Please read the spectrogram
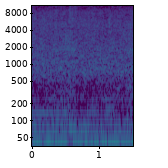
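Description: Steady rain falls continuously, a dense, even hiss of drops pattering on a surface with no pauses or other sounds, fairly soft throughout.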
